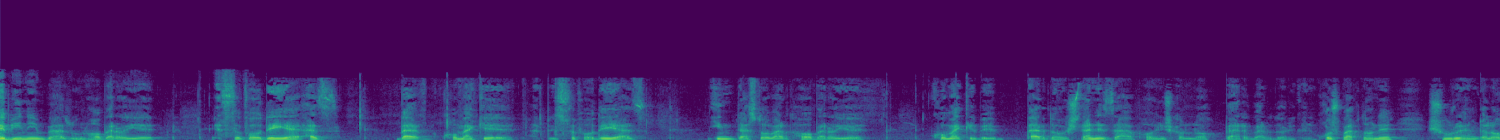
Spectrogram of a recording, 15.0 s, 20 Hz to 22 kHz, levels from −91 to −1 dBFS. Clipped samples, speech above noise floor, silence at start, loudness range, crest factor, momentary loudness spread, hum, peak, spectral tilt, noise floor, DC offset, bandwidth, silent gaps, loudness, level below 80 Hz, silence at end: under 0.1%; 29 dB; 0 s; 4 LU; 22 dB; 15 LU; none; -6 dBFS; -5.5 dB/octave; -57 dBFS; under 0.1%; 11.5 kHz; none; -29 LUFS; -66 dBFS; 0 s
